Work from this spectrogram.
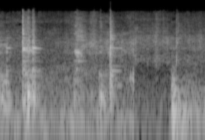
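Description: Food stir-fried in a pan on a gas stove, with a utensil scraping and clinking against the pan in several quick, irregular bursts, close and fairly quiet, no voices.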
